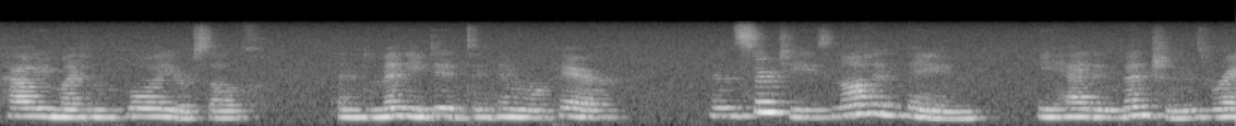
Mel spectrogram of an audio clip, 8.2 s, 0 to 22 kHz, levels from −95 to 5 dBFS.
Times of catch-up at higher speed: none

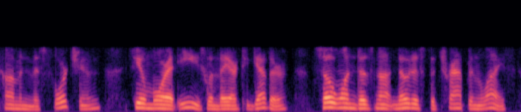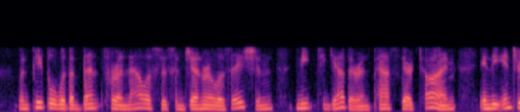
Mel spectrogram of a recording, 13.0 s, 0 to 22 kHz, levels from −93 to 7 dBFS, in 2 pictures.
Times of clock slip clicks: none

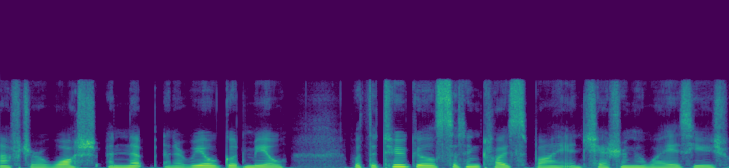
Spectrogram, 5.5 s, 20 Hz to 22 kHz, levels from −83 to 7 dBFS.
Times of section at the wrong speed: none

